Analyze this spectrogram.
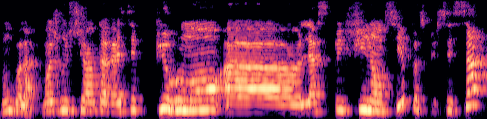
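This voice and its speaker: A woman with a Belgian accent speaks at a high pitch with fairly even intonation. She goes at a fairly slow pace against a quiet background. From Belgium. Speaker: sales closer, entrepreneur. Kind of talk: interview.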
